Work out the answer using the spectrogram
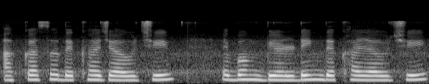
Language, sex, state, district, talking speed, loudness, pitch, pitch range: Odia, female, Odisha, Malkangiri, 70 wpm, -14 LUFS, 215 Hz, 200-220 Hz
